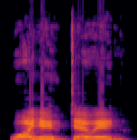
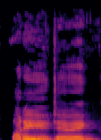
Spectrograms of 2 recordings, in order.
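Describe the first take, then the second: First: Slow, loud, accusing snarl; drawn-out menacing question; suspicious snarl. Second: Light, friendly inquiry; kindly curious question; mild, unlike Filch. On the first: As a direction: challenge him slowly, full of suspicion. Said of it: "Filch snarled suspiciously". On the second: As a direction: ask with casual interest, no accusation. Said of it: "in a very different voice from Filch". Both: A narrator's reading.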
